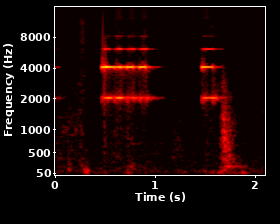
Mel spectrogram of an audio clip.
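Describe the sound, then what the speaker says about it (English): A kitchen timer goes off during home cooking, sounding two short bursts of bright electronic beeping separated by a brief pause, fairly clear against an otherwise quiet background. "Timer."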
